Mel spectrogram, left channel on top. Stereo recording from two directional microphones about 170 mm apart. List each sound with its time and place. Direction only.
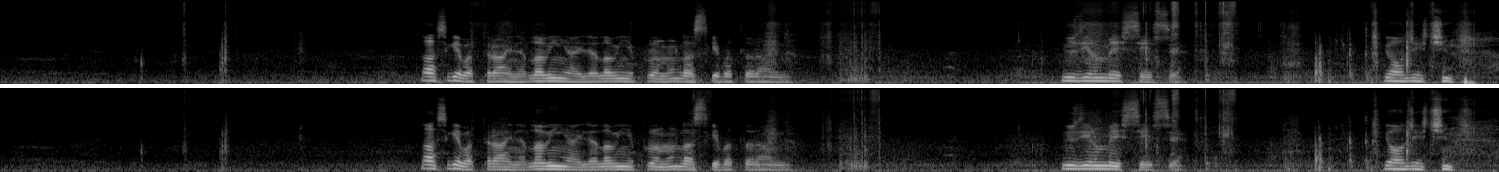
4.2 s speech: 15° right (ahead or behind)
10.2 s speech: 15° right (ahead or behind)
12.0 s a sound: centre (ahead or behind)
13.8 s speech: 20° right (ahead or behind)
